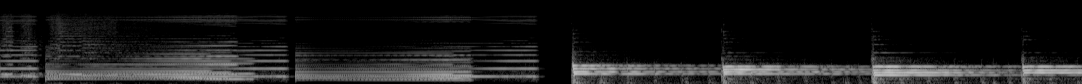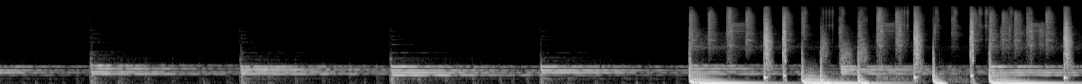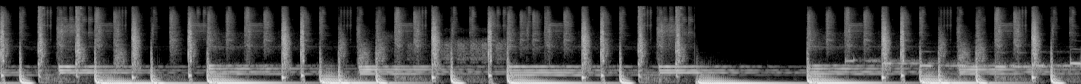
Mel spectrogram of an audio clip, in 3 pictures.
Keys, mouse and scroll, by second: 0.0-2.0 typing, 2.6 click, 4.2 ctrl+alt+b, 4.6 scroll down 1, 4.7 alt+a, 4.8-5.3 scroll up 1, 5.3 scroll down 1, 5.4-5.8 scroll up 1, 6.6-7.3 middle drag, 7.3 click, 7.6 click, 7.8 middle click, 8.1 KP_1, 8.6 KP_0, 8.9-9.4 scroll down 2, 9.7 click, 10.1 KP_Decimal, 10.6 scroll down 12, 10.9 scroll up 1, 11.2 z, 11.6 click, 11.9 click, 12.6 z, 13.0 click, 13.5 click, 13.9 shift+middle click, 14.1 scroll up 1, 14.2 shift+middle click, 14.4 alt+a, 14.6 click, 15.1 r, 17.0 click, 17.4 click, 18.0 click, 18.8 click, 19.0 click, 19.4 alt+a, 19.6 click, 19.8 click, 20.4 click, 21.0 r, 21.7 r, 22.3 g, 23.0 alt+a, 23.4 alt+z, 23.4 alt+z, 23.8 alt+z, 24.1 Left, 24.2 Left, 24.4 Left, 24.6 Left, 24.8 Left, 25.1 alt+z, 25.4 click, 25.7 click, 26.2-29.1 typing, 27.4 click, 30.3 shift+d, 31.1 alt+r, 31.5 s.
